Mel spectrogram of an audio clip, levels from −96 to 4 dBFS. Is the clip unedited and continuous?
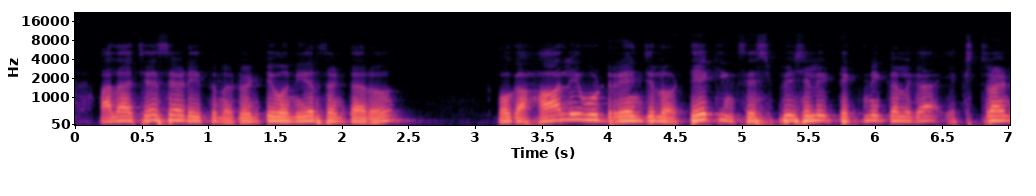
yes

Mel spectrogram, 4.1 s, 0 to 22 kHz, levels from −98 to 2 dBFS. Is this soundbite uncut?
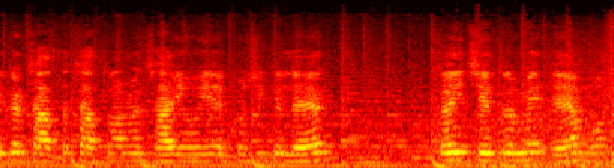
yes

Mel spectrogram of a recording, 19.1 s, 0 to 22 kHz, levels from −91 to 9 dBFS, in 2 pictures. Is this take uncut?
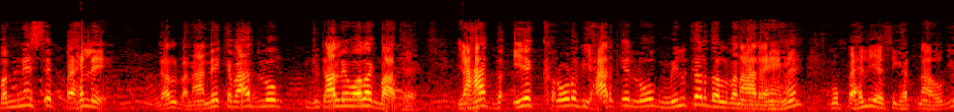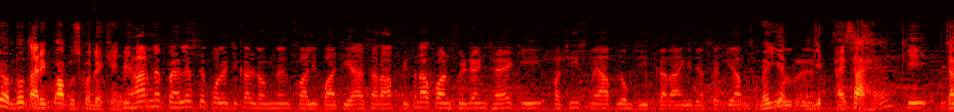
yes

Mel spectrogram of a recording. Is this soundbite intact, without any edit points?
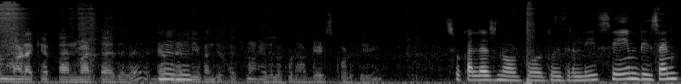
yes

